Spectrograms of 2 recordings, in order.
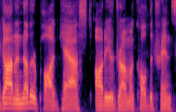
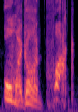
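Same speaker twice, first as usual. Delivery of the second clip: inner panic. Retold or imitated. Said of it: "And I'd be like".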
